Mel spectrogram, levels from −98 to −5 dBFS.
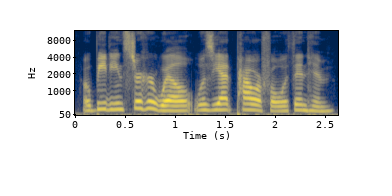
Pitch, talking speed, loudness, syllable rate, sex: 215 Hz, 205 wpm, -16 LUFS, 6.2 syllables/s, female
